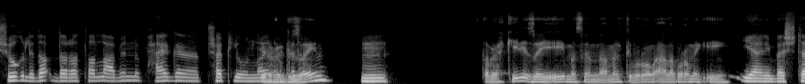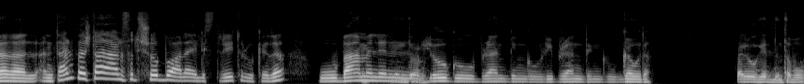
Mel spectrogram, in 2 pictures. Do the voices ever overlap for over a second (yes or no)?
no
